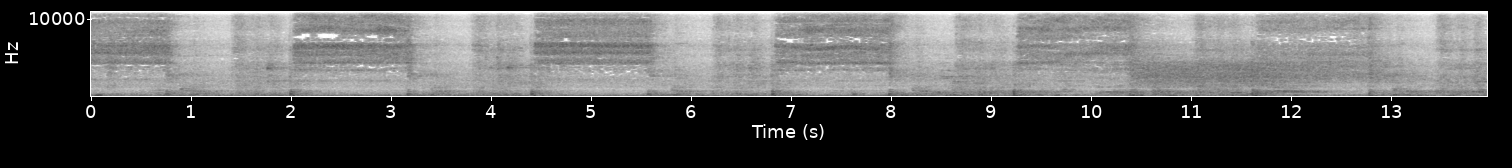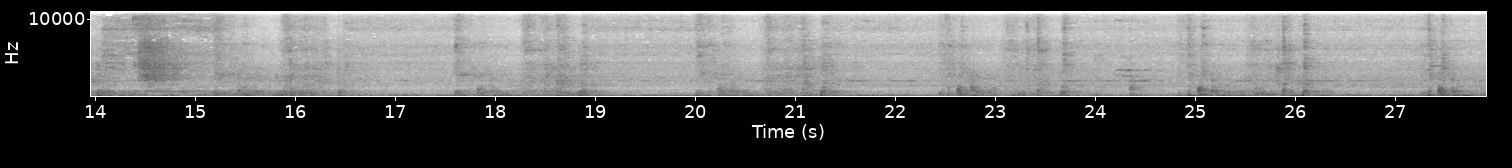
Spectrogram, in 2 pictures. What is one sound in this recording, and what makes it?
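Machine parts click and clatter rapidly.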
